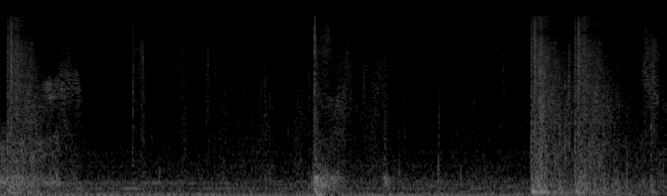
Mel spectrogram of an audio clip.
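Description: Gunfire in the video game Halo: Combat Evolved as an enemy is shot, two distinct muffled shot bursts over a steady hum of game background noise, fairly faint.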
